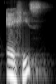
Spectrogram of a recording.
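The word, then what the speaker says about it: ἔχεις: es is notemos aquí la transliteración es echis se pronuncia ejis y la traducción es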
